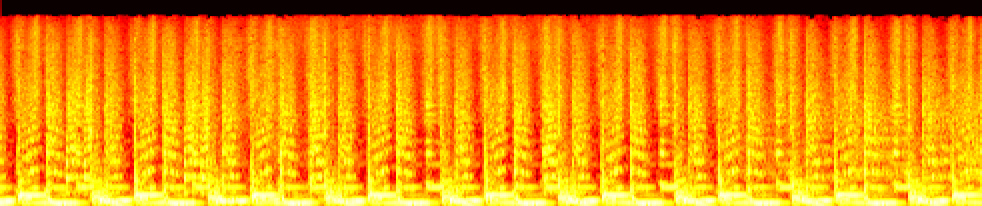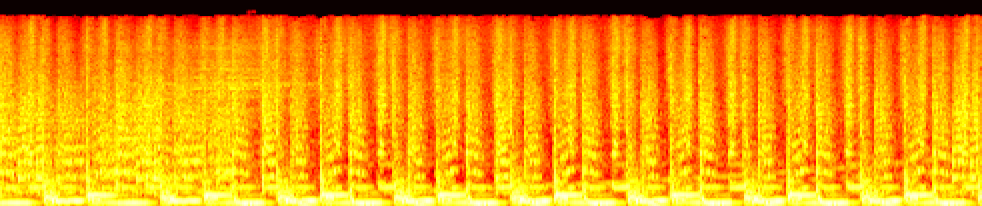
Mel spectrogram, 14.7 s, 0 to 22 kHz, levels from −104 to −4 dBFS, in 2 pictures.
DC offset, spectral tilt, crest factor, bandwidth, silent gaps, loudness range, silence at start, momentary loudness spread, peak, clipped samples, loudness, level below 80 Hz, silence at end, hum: under 0.1%; -5 dB/octave; 10 dB; 16.5 kHz; none; 0 LU; 0 s; 1 LU; 0 dBFS; under 0.1%; -12 LUFS; -18 dBFS; 0 s; none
